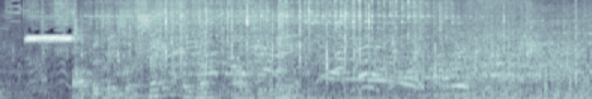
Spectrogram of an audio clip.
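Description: Spectators cheer and shout from the roadside.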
